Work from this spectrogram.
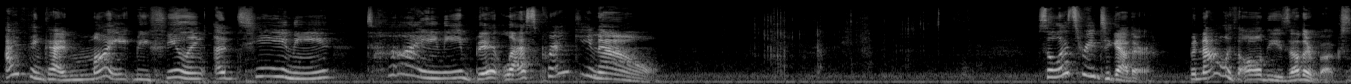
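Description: A woman plays a cranky storybook character, a talking book that bosses and exclaims. The delivery is very animated and swoops up and down, at an unhurried pace. Faint noise sits behind the voice. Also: high-pitched, pitched above the performer's own voice, full character voice. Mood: softening, friendly. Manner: bossy, dramatic exclamations. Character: cranky, grumpy talking picture book, bossy and easily exasperated. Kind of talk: children's picture book read-aloud.

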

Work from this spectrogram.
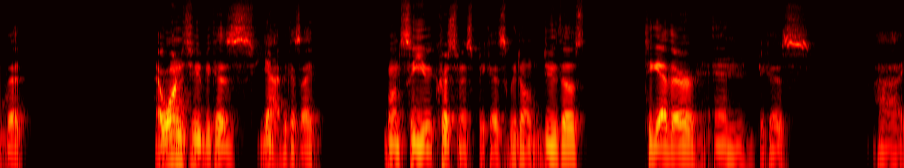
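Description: An actor in an audio play playing an awkward, heartbroken, tender young father who speaks haltingly and corrects himself. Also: fairly low pitch, fairly bright tone. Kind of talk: naturalistic comedy-drama acting.

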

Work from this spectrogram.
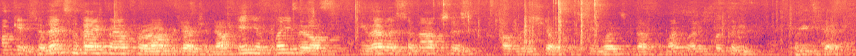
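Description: A man's voice: on the high side, steady tone, brisk, mellow. Casual stage host, male, keeps checking in with the audience; recorded far off in a noisy, very echoey hall. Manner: chatty, checks in with frequent "okay?". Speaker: host introducing a readers theater show. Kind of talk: casual talk to a live audience. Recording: echoey room, distant mic, noisy.

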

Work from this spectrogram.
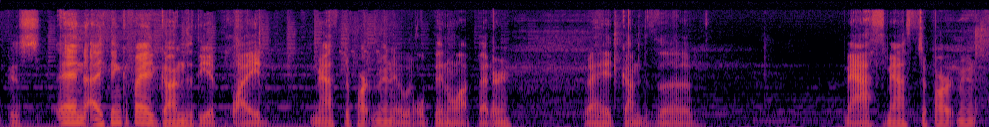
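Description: Low, bright-toned man talking haltingly. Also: lively intonation. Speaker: player in an online game session. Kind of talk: casual chat while gaming. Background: music.

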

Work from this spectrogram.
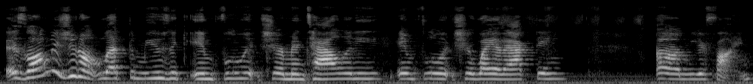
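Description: A young woman recovering from a cold, talking slowly with a nasal voice and hesitating often in a casual vlog recorded close to a phone camera indoors. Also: high voice, fairly even intonation, bright, forceful tone, poor audio. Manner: slow, halting, many "um"s and restarts. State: nasal from a cold, slight cough. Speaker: vlogger. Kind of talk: casual life update vlog. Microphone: phone camera held close.

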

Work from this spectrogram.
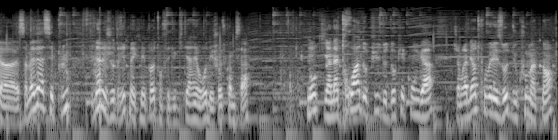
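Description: Higher-pitched young man chatting casually. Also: darkish tone. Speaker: video game collector and channel host. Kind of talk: casual vlog chat, showing purchases to camera. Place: small bedroom full of games, indoors.

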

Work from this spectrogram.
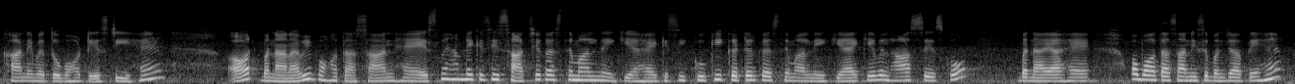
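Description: A woman hosting a cooking channel, calmly talking through the steps of a recipe in her home kitchen, recorded on a phone. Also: on the low side, moderate pace, lo-fi sound, a little hiss or hum. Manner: calm, instructive, repeats steps. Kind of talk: step-by-step recipe voice-over.

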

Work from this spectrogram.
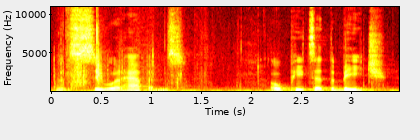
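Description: A middle-aged man reading a children's picture book aloud with asides, in measured, emphatic phrasing. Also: medium pitch, animated, gravelly, background noise. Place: indoor room set up as a reading corner.

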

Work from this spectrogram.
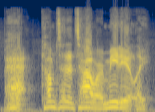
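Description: Man playing an urgent, forceful young male ally. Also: on the high side, fast talker, creaky, pitched above the performer's own voice, full character voice. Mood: alarmed, urgent. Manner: urgent, instructing. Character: urgent young male tower-bound ally warning of invaders. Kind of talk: improvised video game roleplay.

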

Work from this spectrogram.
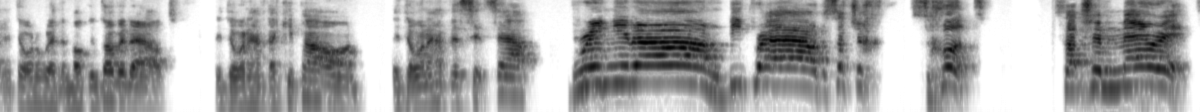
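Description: A man in his forties, a rabbi, teaches an online class from his study. He talks in an animated, emphatic way over a webcam on a video call. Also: high voice. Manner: animated, emphatic, gesturing a lot. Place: home study with bookshelves, indoors.

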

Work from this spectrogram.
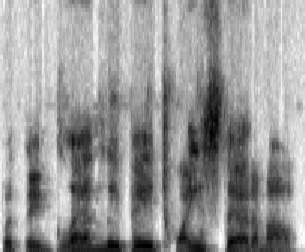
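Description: A man playing a genial, fussy older English gentleman, chattily recounting his adventures in old-time radio drama style, with a husky voice. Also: a little high, very animated, unhurried, dry recording, heavily acted. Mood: amused. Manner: chatty, chuckling, rambling storyteller with stammered asides. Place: home room on a group video call. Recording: dull, dry video-call audio.

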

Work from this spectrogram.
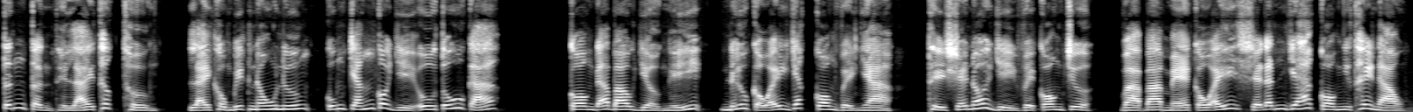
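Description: A woman voicing a calm lecturing cartoon dad. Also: mid-range voice, no room sound, natural voice. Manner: measured, reasoning, fatherly. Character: calm middle-aged father, gently lecturing. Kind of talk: cartoon dub acting. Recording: studio voice-over with background music.

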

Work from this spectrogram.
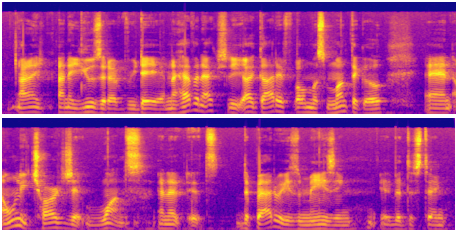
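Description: A young man talks through his motorcycle helmet setup in a loose, rambling way, peppered with ums and uhs. His pitch stays fairly level and even as he talks. He sounds close to the camera in a small home office. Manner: relaxed, rambling with many uh and um fillers. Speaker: motovlogger. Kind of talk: casual vlog, gear walkthrough.

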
